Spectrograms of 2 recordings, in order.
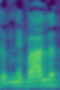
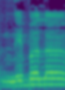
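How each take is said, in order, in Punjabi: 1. ਦੂਜਾ ਸਵਰ ਲੰਬਾ ਹੈ। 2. ਦੂਜਾ ਸਵਰ ਛੋਟਾ ਹੈ। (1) "ਨਿਬਾਲ ਤੇ ਸਬਾਲ ਨਹੀਂ ਕਹਿਣਾ" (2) "ਇੰਦਰੀ ਸਬਲ ਨਿਬਲ ਵਿਵੇਕ ਬੁੱਧ"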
